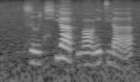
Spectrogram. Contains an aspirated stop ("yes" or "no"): yes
